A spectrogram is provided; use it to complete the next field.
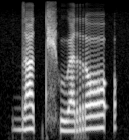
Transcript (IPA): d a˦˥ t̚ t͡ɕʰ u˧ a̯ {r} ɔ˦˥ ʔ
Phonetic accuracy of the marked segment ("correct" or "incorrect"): correct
